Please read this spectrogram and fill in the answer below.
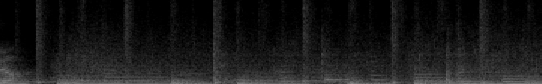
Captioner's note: food sizzling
